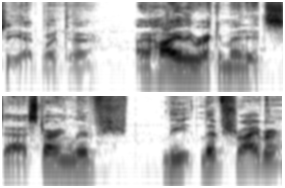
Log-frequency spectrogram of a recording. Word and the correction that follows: Liev: Liv Schreiber. – Liev. – Liev. Well, if you know him well, you call him Liv.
